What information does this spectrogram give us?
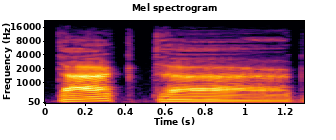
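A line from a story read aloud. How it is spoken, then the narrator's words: Priest sighing. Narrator (Ukrainian): зітхнув отець духовний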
